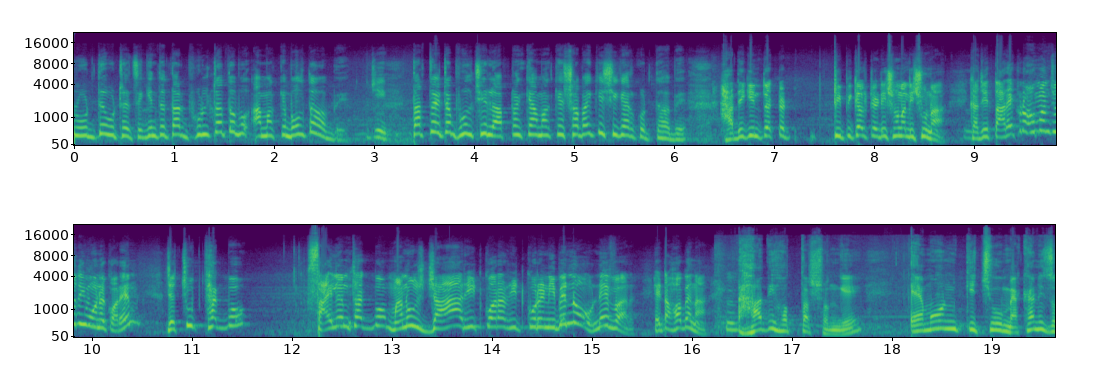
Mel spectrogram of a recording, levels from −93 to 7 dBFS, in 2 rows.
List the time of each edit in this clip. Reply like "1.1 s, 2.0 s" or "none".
6.3 s, 16.2 s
